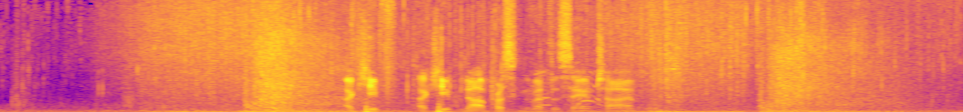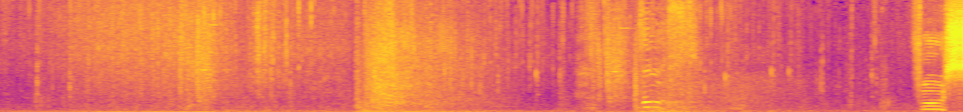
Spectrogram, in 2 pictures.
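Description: Fire spells roar and crackle in bursts.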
